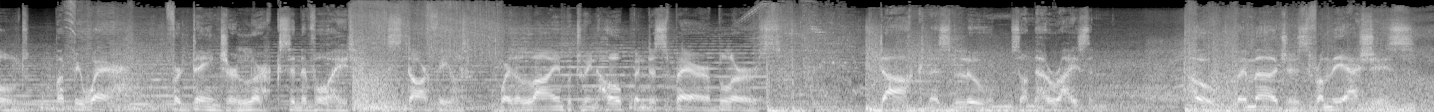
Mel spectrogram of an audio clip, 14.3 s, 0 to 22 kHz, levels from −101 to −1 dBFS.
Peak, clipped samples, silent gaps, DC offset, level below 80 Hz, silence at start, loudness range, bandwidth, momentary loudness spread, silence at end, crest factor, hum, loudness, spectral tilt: 0 dBFS; under 0.1%; none; under 0.1%; -22 dBFS; 0 s; 1 LU; over 20 kHz; 8 LU; 0 s; 12 dB; none; -12 LUFS; -4.5 dB/octave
